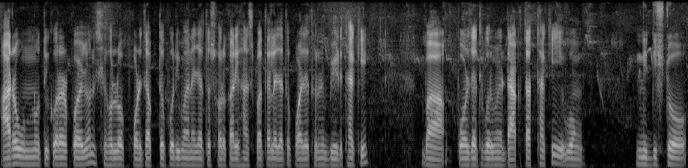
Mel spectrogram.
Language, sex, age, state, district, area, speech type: Bengali, male, 30-45, West Bengal, Hooghly, rural, spontaneous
